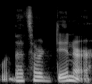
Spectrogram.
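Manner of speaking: very gentle, subdued, very soft, hushed murmur. Quoting the mother's line from the movie scene: very softly. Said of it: "She just kinda says very softly".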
